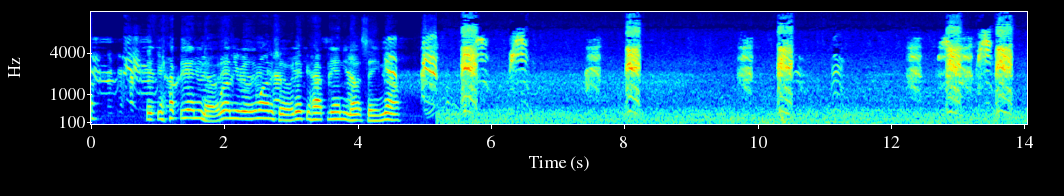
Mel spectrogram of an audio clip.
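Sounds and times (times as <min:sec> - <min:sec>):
crow cawing: 0:04.8 - 0:06.6, 0:07.3 - 0:08.4, 0:09.6 - 0:11.4, 0:12.2 - 0:14.0.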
